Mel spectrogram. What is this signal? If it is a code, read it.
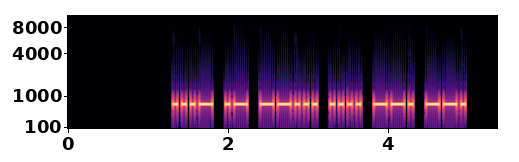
Morse code, heard as a keyed tone, about 22 wpm, 700 Hz. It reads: VA7HGG
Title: DXCC-100 Call Signs - 6 Characters - 22wpm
